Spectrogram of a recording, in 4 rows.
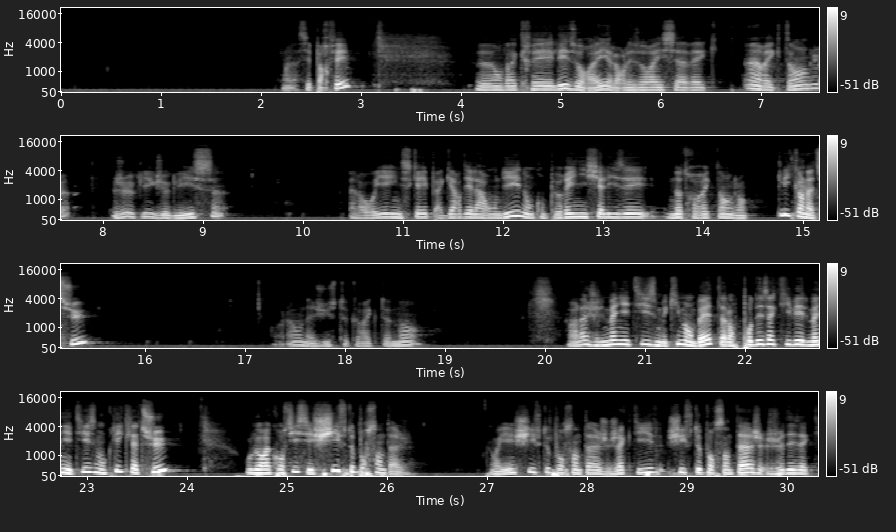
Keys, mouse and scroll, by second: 0.1-2.3 drag, 2.7 click, 3.5 KP_Subtract, 4.1-4.6 drag, 6.7 click, 8.0-10.2 drag, 10.4 click, 14.9 click, 16.0 click, 19.2 click.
